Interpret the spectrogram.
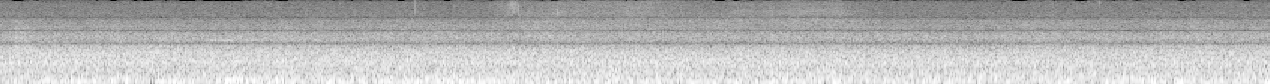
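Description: Train moving slowly past, a steady rumble with no distinct horn, engine note or wheel clicks.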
